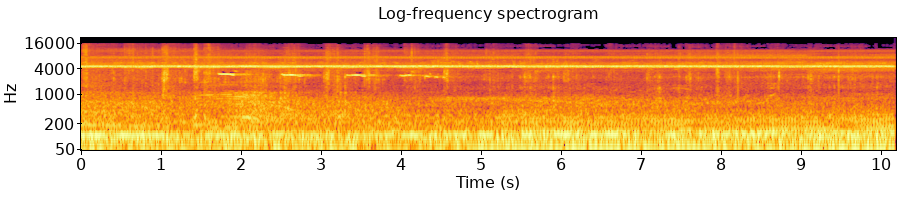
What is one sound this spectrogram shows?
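Footsteps scuff along a paved road.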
